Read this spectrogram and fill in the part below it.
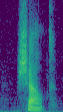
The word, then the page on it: shalt: American English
